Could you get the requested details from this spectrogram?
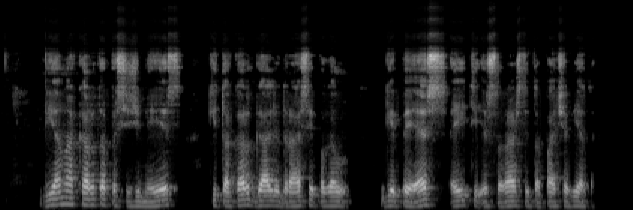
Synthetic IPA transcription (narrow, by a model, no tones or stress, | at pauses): ʋʲiɛnɑːkɐɾt̪ɑpɐsʲɪʒʲɪmʲeːjɛs | kʲɪt̪ɑkɐɾt̪ɡɑːlʲɪd̪ɾɑːsʲeɪpɐɡɐlˠ | ɡʲeːpʲeːɛsɛɪt̪ʲɪʔɪɾsʊɾɑːʃʲt̪ʲɪt̪ɑpɑːt͡ʃʲɛʋʲiɛt̪ɑː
